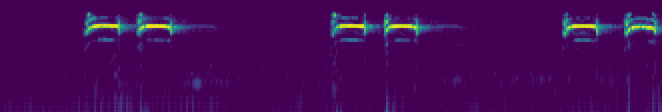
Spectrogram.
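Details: Female bar-winged prinia calling the male, a lure sound to make males sing: three bursts of paired high, sharp arched notes, each pair well separated by silence. No other sounds.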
